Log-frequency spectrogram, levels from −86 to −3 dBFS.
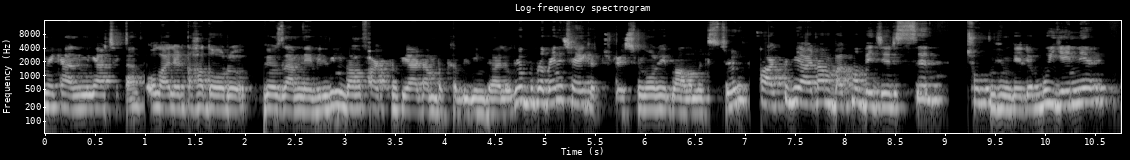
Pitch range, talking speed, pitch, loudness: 180-255 Hz, 190 wpm, 190 Hz, -28 LUFS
